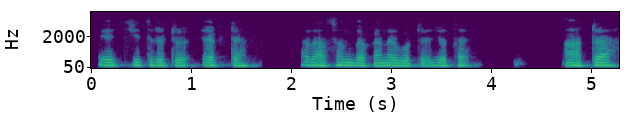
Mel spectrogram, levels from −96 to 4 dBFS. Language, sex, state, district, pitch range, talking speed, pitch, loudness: Bengali, male, West Bengal, Jalpaiguri, 140-150 Hz, 100 wpm, 145 Hz, -31 LUFS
